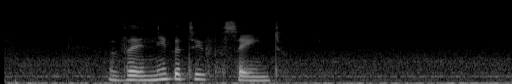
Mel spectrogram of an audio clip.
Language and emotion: Russian, neutral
